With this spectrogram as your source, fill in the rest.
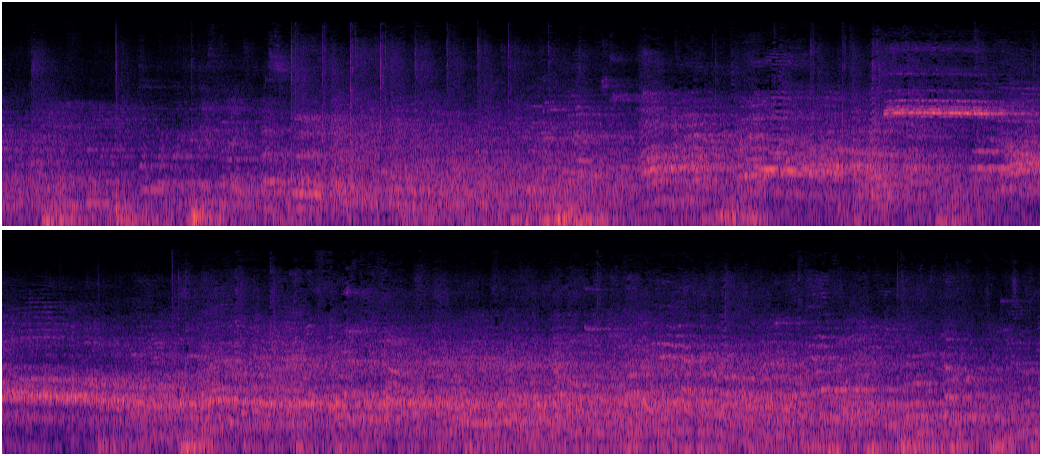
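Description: Children shout and call out in a large echoing gym.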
